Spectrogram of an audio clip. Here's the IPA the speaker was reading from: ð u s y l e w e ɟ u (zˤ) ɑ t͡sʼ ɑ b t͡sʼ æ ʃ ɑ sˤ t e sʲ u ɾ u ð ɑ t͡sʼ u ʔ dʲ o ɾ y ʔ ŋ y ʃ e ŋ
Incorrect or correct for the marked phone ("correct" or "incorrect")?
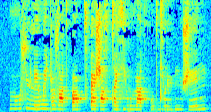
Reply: correct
